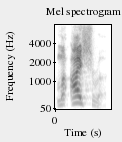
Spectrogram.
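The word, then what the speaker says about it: מעשר: It means 10th in the Hebrew and is pronounced ma'ashra.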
